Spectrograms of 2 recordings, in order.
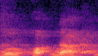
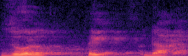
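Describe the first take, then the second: First: The vowel after the q is 'a'. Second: The vowel after the q is 'i'.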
